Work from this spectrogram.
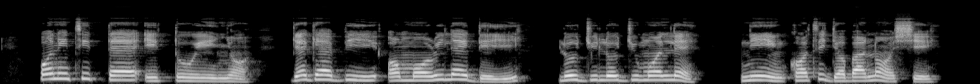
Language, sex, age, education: Yoruba, male, 15-29, tertiary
